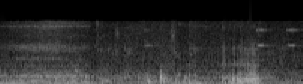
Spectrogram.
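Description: Handling noise from a tabletop gooseneck microphone being picked up and moved on its stand, heard through the microphone itself as low rumbles and bumps. The loudest rumble comes about three seconds in.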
